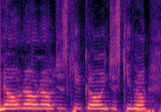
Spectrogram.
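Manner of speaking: very high, squeaky-pitched pleading; imitated urging wife.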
